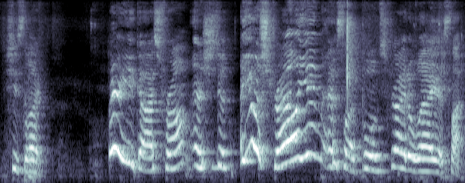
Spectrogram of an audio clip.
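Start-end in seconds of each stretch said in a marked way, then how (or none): 1.3-2.4 higher, louder, perky customer greeting; bright-eyed curiosity, acted out loud; eager retold question. Retelling a keen service worker's question. 3.0-4.0 much higher and louder, delighted guess; gushing, pitched-up mock astonishment; excited retold question. Retelling the worker's instant guess.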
